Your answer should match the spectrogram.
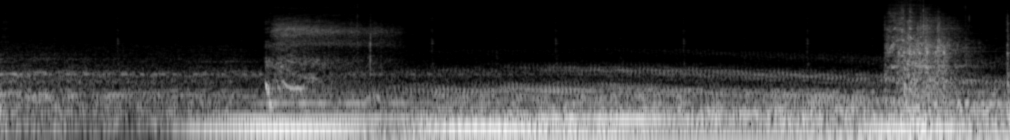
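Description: Film sound design: a deep, steady low rumble builds about two seconds in. A rushing whoosh with a falling tone comes about three seconds in, and another hissing surge near the end, over a faint regular ticking about twice a second.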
